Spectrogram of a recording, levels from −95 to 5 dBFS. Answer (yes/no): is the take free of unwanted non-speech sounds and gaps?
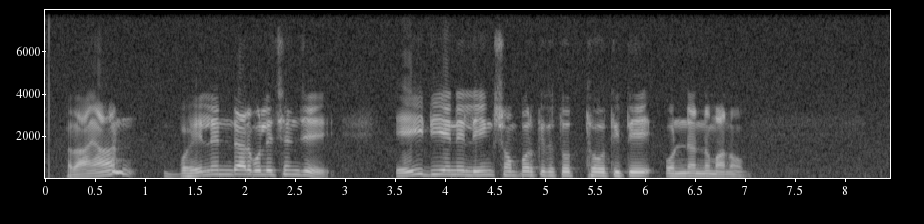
yes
